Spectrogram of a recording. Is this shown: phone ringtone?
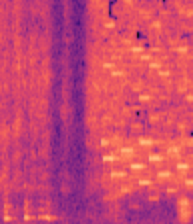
yes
